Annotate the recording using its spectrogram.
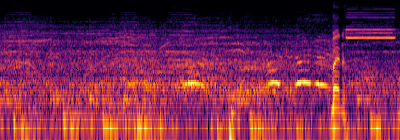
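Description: Stadium crowd at a football match, a steady din of many voices. Near the end comes a brief high-pitched steady tone.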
